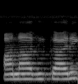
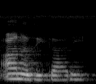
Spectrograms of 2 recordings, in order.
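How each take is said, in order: First: अनाधिकारी said as 'a-NAA-dhikaari'; long second vowel. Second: अनधिकारी said as 'a-na-dhikaari'; short second vowel. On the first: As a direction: stretch the 'naa' in अनाधिकारी. (अनाधिकारी में 'ना' लंबा) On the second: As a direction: keep 'na' short in अनधिकारी. (अनधिकारी में 'न' छोटा) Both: Shown as a demonstration. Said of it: "अनाधिकारी गलत है".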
